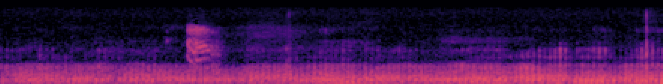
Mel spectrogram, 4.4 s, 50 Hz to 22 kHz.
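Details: Ragdoll kittens, 10 and 12 weeks old, purring together in a steady, dense, low rumble that runs unbroken through the whole stretch, with one brief high squeak partway in.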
